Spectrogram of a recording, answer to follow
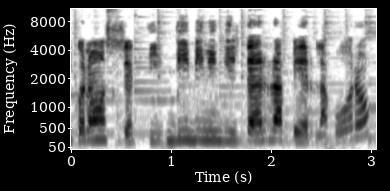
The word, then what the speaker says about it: lavoro: Vivi in Inghilterra per lavoro? How can I say in Italian? Prima per studiare e poi per lavorare. Perfetto. E avete un buon lavoro. The V is V, like in French. Esatto, lavoro.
